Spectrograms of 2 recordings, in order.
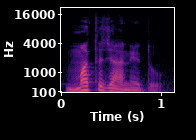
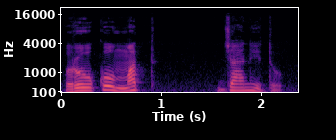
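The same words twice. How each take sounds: First: मत जाने दो as one unbroken phrase; मत joined to जाने दो. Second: रोको मत together, a clear break, then जाने दो; pause after मत. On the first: Teacher showing the comma's effect, मत grouped with जाने दो. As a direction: run मत straight into जाने दो, falling at the end. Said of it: "कामा है". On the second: Teacher reading the third example sentence, pause after मत. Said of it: "रोको मत के बाद कामा है". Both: Shown as a demonstration.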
